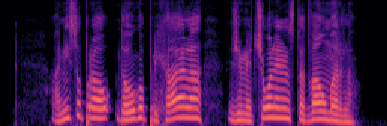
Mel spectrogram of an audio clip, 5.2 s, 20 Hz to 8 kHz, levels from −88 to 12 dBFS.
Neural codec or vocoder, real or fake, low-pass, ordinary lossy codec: none; real; none; none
